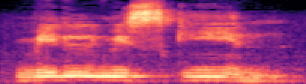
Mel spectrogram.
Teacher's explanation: مل مسکین، لام کے اوپر جزم ہے، جزم کا مطلب ہوتا ہے کہ پچھلے الفاظ کے ساتھ ملا کے پڑھا جائے، لام کو میم کے ساتھ ملا کے پڑھا جائے گا اور الف کو سائلنٹ کر دیا جائے گا۔ · جب زیر کے بعد یا جزم والا آ جائے 1 سیکنڈ لمبا کیا جاتا ہے، یہ حروف مدہ بن جاتا ہے۔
